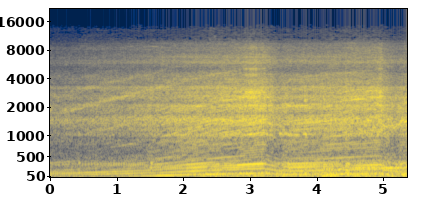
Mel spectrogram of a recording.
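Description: Honda CB400 motorcycle engine accelerating hard, its pitch rising, dropping at a gear change about three seconds in, then rising again. The engine pulls strongly, a sign of good carburation.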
